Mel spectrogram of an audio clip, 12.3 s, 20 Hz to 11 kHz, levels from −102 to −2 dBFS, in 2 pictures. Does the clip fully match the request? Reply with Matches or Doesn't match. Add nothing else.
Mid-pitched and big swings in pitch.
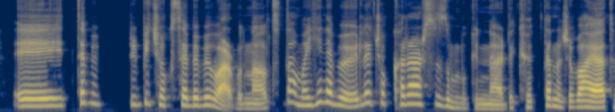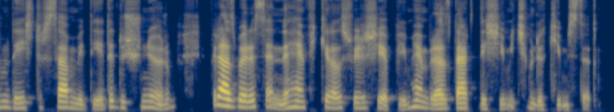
Matches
